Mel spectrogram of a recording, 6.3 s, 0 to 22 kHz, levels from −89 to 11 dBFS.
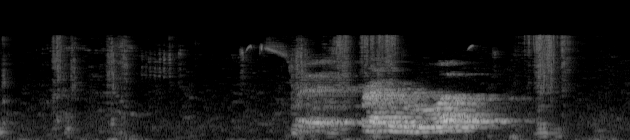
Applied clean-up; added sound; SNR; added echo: classical method WPE with log-MMSE.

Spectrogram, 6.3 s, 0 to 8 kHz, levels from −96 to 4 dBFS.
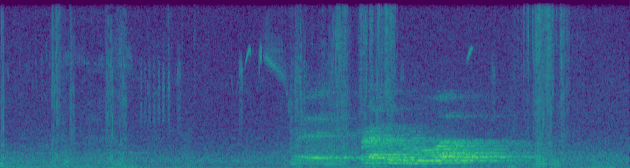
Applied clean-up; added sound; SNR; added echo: none; Insect; 11 dB; reverberation time 1.9 s.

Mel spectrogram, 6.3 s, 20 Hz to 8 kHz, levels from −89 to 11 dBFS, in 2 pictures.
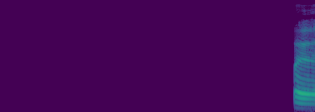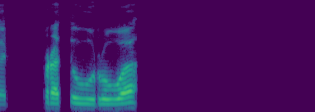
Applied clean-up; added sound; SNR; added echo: none; none; none; none.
